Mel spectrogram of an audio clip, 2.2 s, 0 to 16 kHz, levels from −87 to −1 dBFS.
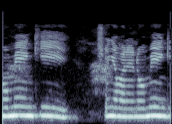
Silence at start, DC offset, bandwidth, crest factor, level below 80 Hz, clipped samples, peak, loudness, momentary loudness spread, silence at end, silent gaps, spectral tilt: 0.05 s; under 0.1%; 7.2 kHz; 12 dB; -54 dBFS; under 0.1%; -2 dBFS; -15 LUFS; 12 LU; 0 s; none; -5.5 dB/octave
